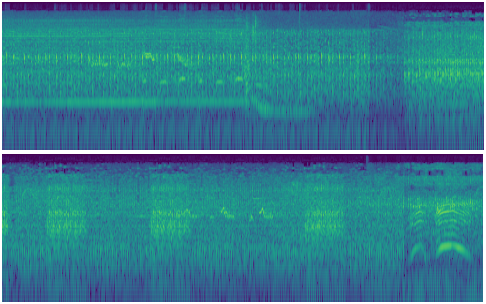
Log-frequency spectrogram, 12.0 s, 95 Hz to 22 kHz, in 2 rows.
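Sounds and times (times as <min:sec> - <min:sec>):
tractor engine pulsing: 0:00.0 - 0:10.9.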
